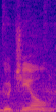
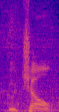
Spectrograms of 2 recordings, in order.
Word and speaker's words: Guion: So for years we've been saying Guion. Guion. Guon. They sent out audio of how they pronounce their names.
